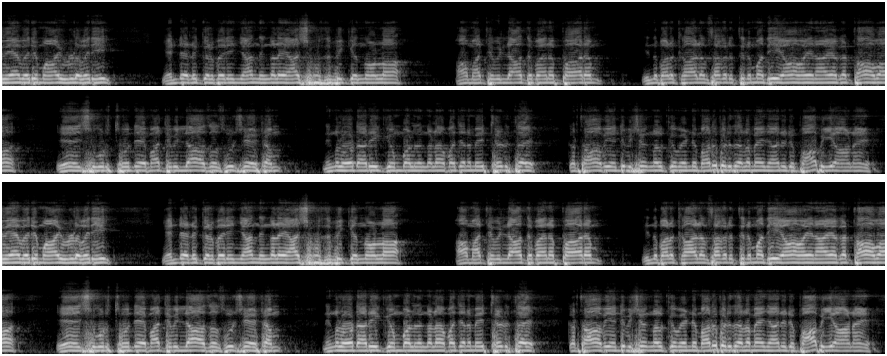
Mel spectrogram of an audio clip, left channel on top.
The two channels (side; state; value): both; normal; correlation 0.76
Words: ഏവരുമായുള്ളവരെ എൻ്റെ അടുക്കൽ വരും, ഞാൻ നിങ്ങളെ ആശ്വസിപ്പിക്കുന്നുള്ള ആ മാറ്റമില്ലാത്ത മനപ്പാരം ഇന്ന് പലക്കാലം സകലത്തിലും മതിയായവനായ കർത്താവ് യേശു ക്രിസ്തുവിൻ്റെ മാറ്റമില്ലാത്ത സുവിശേഷം നിങ്ങളോട് അറിയിക്കുമ്പോൾ നിങ്ങളെ വചനം ഏറ്റെടുത്ത് കർത്താവ് എൻ്റെ വിഷയങ്ങൾക്ക് വേണ്ടി മറുപടി തരണമേ, ഞാനൊരു പാപിയാണ്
